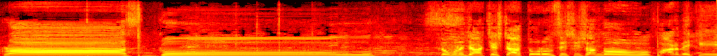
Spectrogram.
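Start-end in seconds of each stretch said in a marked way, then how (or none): 0.0-3.5 long drawn-out goal call; goal shout. Real, not acted. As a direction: stretch the goal call out loud. Goal called out in commentary.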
